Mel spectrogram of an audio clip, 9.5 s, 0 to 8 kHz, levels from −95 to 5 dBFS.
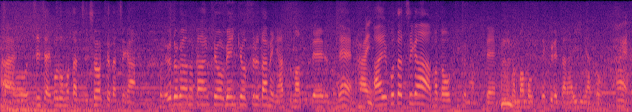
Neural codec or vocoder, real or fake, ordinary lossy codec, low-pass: codec, 16 kHz, 6 kbps, DAC; fake; none; none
